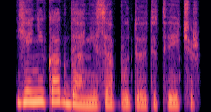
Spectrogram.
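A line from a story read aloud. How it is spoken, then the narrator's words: Plain. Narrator (Russian): сказала Мэри Голд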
